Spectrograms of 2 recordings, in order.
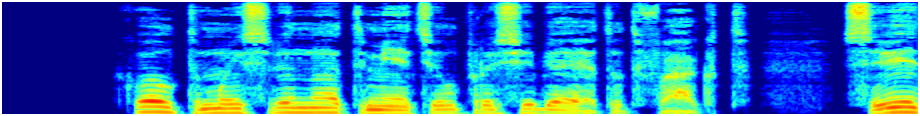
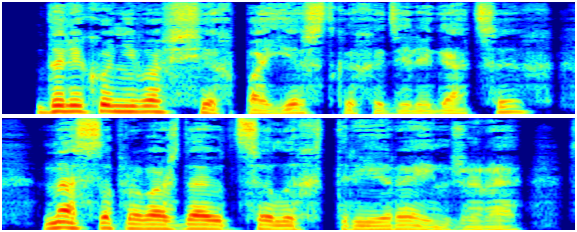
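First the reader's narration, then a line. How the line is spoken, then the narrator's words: Plain. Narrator (Russian): сказала она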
